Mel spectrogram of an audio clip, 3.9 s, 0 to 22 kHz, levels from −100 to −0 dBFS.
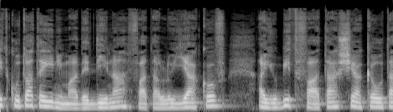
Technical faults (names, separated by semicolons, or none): none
